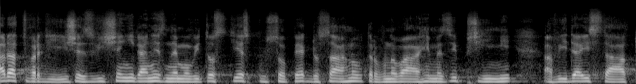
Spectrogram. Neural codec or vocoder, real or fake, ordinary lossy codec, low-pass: autoencoder, 48 kHz, 32 numbers a frame, DAC-VAE, trained on Japanese speech; fake; AAC, 64 kbps; 14.4 kHz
